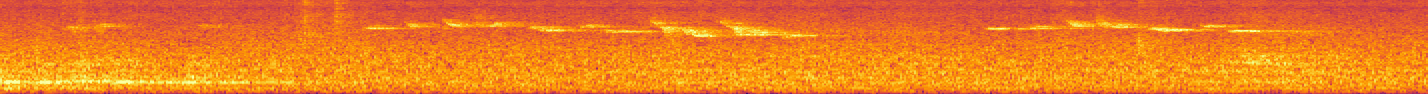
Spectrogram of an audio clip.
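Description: Steady background hiss with a songbird calling in two short runs of high, stepping-down chirps, about two seconds in and again around five seconds.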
